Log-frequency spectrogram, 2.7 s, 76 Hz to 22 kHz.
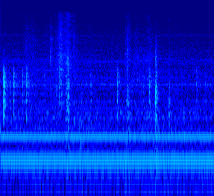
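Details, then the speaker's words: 1946 Packard car radio, signal tracing at the converter: only steady low hum with faint clicks, no programme; the converter tube turns out not to be seated in its socket, suspected cause of no signal. "two maybe that tube is bad is it warm oh it's not even in its socket good grief another one ready to fall out and roll around"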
